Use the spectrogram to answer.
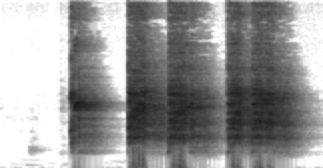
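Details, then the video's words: Tame black francolin (kala teetar) calling: a short harsh note, then three loud, grating, buzzy notes in quick succession, all in a high rasping register, with silence between them and no other sounds. "کالا تیتر کی آواز"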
